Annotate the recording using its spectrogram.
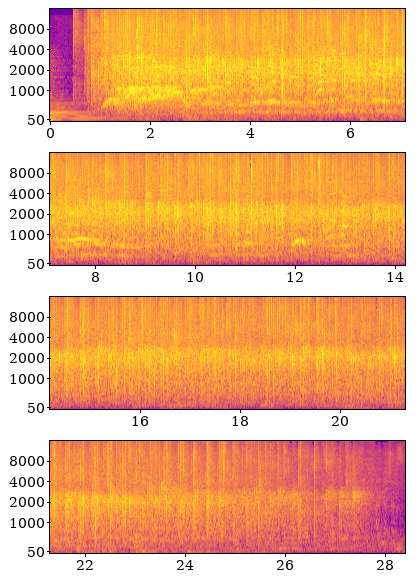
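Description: A string quintet's last chord cuts off right at the start. Then audience applause breaks out, with cheering voices over the clapping for the first dozen seconds, and the applause slowly dies down.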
